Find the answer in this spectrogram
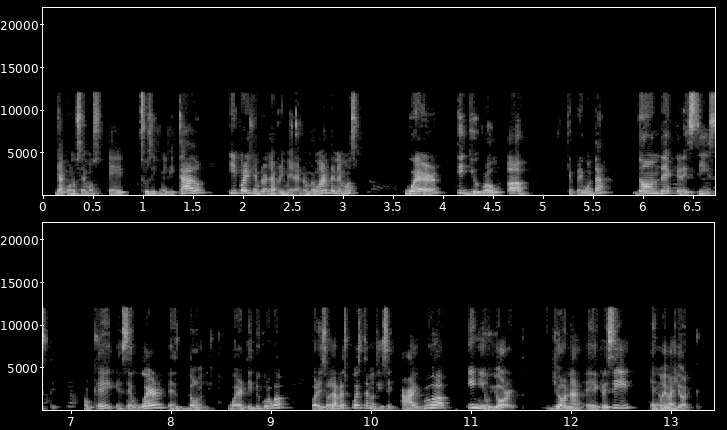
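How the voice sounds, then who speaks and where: A woman teacher explaining English grammar in Spanish, often checking understanding with a quick "ok?" and slowing down to stress English words. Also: on the high side, a bit bright. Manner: slows down to exaggerate English pronunciation. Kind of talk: online English class taught in Spanish.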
